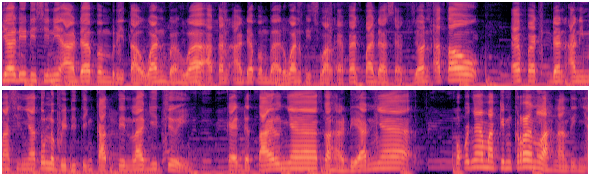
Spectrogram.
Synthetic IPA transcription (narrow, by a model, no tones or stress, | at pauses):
d͡ʒadidisiniadapəmbəɾit̪auanbaɦwaa̰kanʔa̰dapəmbaɾuanfisualʔḛfɛk̚t̪̚padasɛfzɔnʔa̰t̪awʔefɛk̪̚danʔa̰nimasiɲat̪uləbɪhdit̪iŋkat̪ɪnlaɡit͡ʃəɪkajaʔdet̪ajlɲakəɦadianɲa | pɔkɔɲamakɪnkəɾanlahnant̪iɲa̰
